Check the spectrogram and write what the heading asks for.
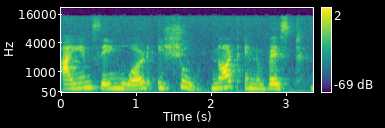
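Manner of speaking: very slow, each word spaced, weight on issue and invest; teacher slows right down to contrast issue and invest; stress on issue. Shown as a demonstration. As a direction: lay out issue against invest, slowly and clearly. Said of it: "यहाँ पे ध्यान रखना".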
